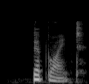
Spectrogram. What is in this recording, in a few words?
"Appoint", English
